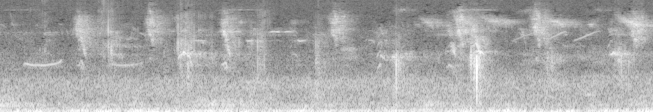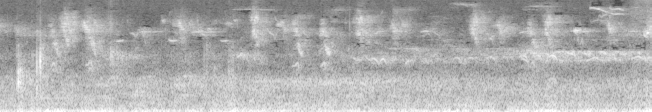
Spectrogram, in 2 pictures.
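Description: Faint birdsong: several small birds chirping, short calls and whistles scattered throughout, over a low steady background noise.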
